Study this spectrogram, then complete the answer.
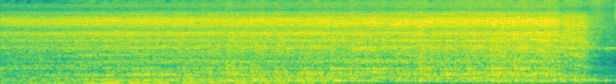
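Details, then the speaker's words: RC toy Blue Mini Cooper S driving: electric motor whir with an uneven rattly knock; blue tack on front suspension deadens it slightly; steering geometry ruled out, owner suspects bent rear axle, not confirmed. "I've put blue tack on the front suspension to stop it bouncing up and down. That deadens the noise a bit."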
